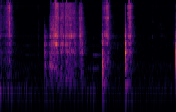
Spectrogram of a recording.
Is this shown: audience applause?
no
